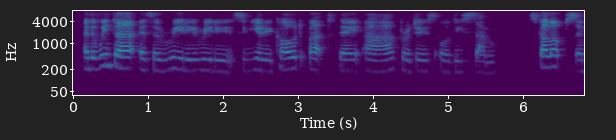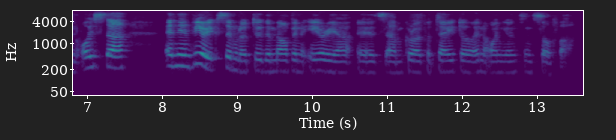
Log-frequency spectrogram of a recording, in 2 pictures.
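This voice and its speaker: A woman with a Japanese accent speaks at a moderate pace in a medium pitch with ordinary pitch variation, her dark, mellow tone rising and falling in big swings of loudness over a quiet background. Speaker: high school teacher. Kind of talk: public presentation. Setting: council meeting room. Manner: halting.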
